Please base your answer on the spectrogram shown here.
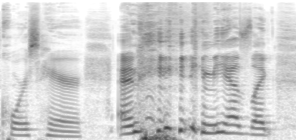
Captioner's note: laughs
